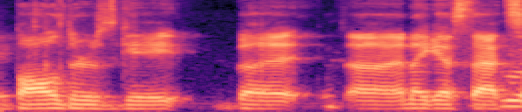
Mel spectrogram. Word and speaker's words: Baldur's Gate: engine like Neverwinter Nights I appreciate that you pronounced it correctly because I hear a lot of people say boulders gate oh it's like yeah that's obviously an a is yeah not folder not boulder gate not big rock gate yeah I've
